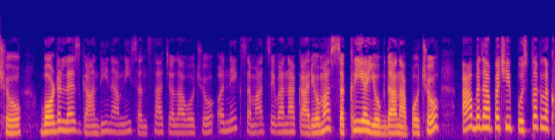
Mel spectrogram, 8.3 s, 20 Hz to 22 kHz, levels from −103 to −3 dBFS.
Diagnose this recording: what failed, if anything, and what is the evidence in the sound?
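Nothing in the signal chain failed: the speech carries room noise from the recording space and level shifts near 0.5 s and 4.0 s where the talker moves relative to the microphone, and it passed through a call path whose coding texture and top end limited at 8 kHz fit Opus at around 32 kbps.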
